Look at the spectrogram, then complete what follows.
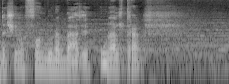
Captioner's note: inhales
